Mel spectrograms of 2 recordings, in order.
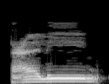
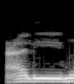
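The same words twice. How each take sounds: First: عليم ending in a weakened third of the u; عليم with the final vowel faint and short; عليم with a whispered trace of u at the end; stop with rawm. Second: عليم stopped with the full vowel; عليم with the final vowel said in full, as the wrong way; عليم with a complete, unreduced ending. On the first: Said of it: "فتضعف صوتك بالحركة وتأتي بثلث". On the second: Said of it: "هذا خطأ". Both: Shown as a demonstration.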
